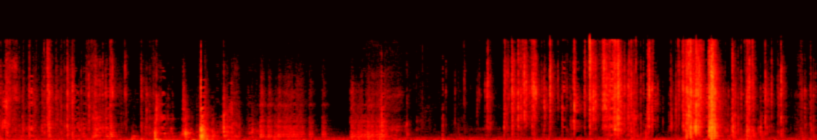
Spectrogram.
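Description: Foil trading-card pack wrappers crinkling in irregular bursts as they are handled, loudest near the end as a pack is torn open.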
